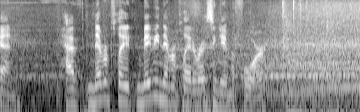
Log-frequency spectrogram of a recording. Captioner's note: engines roaring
